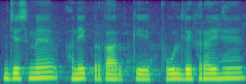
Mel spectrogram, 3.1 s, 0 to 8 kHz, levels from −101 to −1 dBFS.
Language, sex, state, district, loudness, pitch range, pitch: Hindi, male, Madhya Pradesh, Katni, -17 LUFS, 130-145 Hz, 135 Hz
